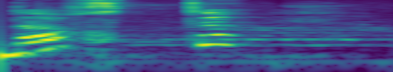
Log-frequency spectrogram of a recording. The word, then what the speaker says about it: dort: I don't say on dort, I say on dort. Donc le T est muet. T is silent.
